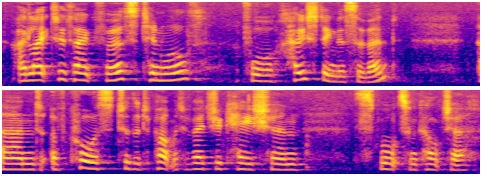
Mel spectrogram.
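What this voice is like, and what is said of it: Non-American, British Isles accent. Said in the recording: “the lack of an American accent... I am proud to reflect both sides of the pond”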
